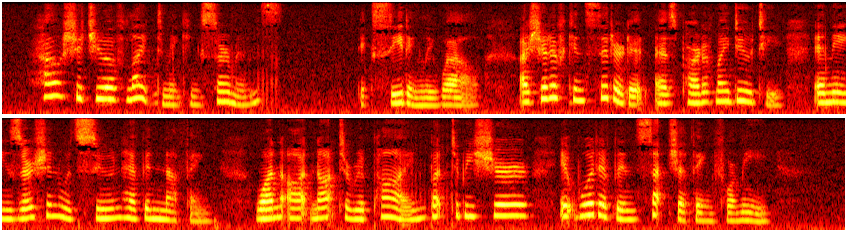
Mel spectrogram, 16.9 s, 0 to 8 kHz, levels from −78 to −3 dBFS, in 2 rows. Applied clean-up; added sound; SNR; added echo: none; none; none; none.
